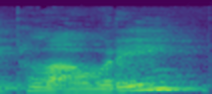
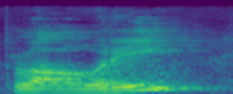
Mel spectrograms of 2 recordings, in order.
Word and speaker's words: Phulawri: In my country, the Indian people would say Phulawri, the correct way, or Phulawri, with less of an R sound.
